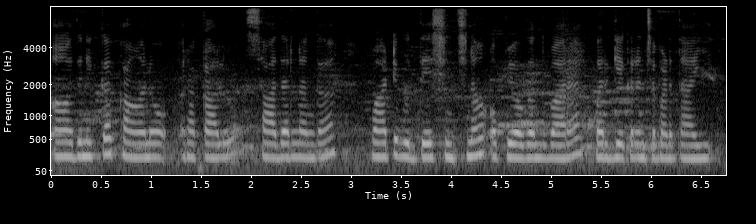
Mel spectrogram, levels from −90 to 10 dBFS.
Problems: continuous background conversations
